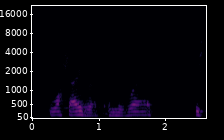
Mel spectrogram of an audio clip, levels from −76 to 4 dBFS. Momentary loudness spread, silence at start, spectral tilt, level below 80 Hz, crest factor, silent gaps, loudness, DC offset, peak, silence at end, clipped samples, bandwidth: 9 LU; 0 s; -6 dB/octave; under -90 dBFS; 18 dB; 2.10-2.45 s; -58 LUFS; under 0.1%; -40 dBFS; 0 s; under 0.1%; 13 kHz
